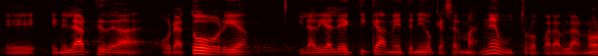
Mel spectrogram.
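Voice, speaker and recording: A man's voice: medium pitch, bright, forceful tone. A man from Argentina with an Argentine Spanish accent, preaching a sermon as pastor, telling stories with humor and emphasis. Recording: long hall reverb.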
